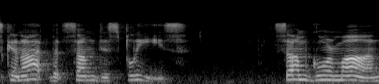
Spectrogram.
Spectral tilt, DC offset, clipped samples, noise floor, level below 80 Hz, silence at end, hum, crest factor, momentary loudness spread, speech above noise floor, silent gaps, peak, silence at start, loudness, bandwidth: -3.5 dB/octave; under 0.1%; under 0.1%; -58 dBFS; -56 dBFS; 0 s; none; 18 dB; 13 LU; 34 dB; none; -6 dBFS; 0 s; -24 LUFS; 7.6 kHz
